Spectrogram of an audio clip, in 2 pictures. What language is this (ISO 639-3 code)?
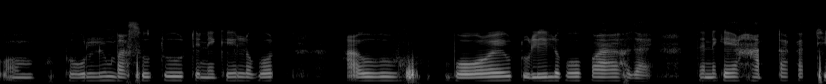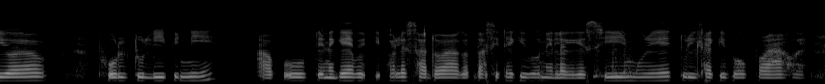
asm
